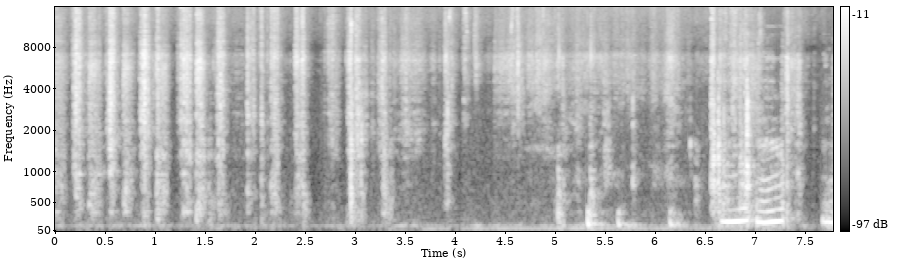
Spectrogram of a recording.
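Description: Scissors snip paper for a mixed media art piece in a quick run of crisp close cuts, then a sparser, irregular stretch with some rustling. A voice talks softly during the cutting.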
